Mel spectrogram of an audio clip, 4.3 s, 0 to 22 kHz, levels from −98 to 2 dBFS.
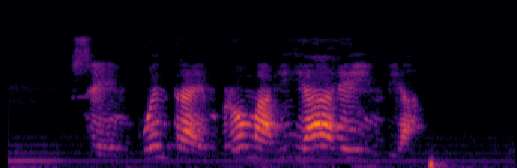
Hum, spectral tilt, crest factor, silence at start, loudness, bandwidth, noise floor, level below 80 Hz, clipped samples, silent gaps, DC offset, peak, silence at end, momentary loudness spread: none; -4 dB/octave; 20 dB; 0.65 s; -38 LUFS; 9 kHz; -79 dBFS; -64 dBFS; under 0.1%; none; under 0.1%; -20 dBFS; 0.7 s; 21 LU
